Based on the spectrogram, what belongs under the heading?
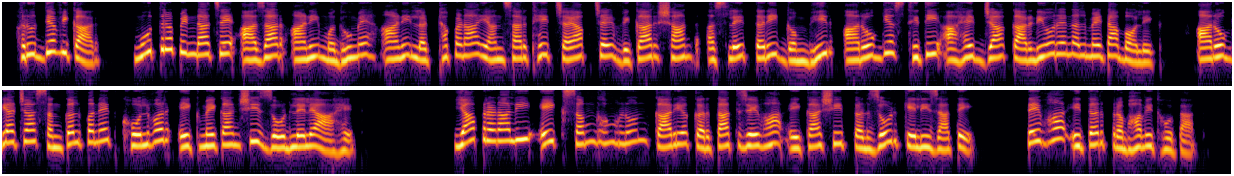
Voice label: Female Marathi

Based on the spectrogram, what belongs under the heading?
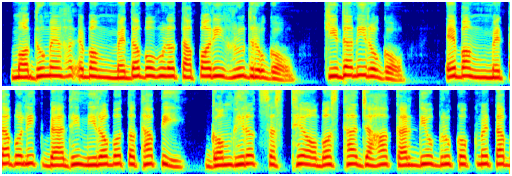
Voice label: Female Odia

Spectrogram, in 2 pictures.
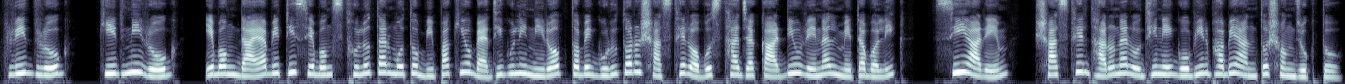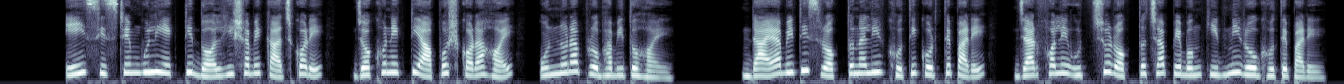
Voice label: video Female Bengali

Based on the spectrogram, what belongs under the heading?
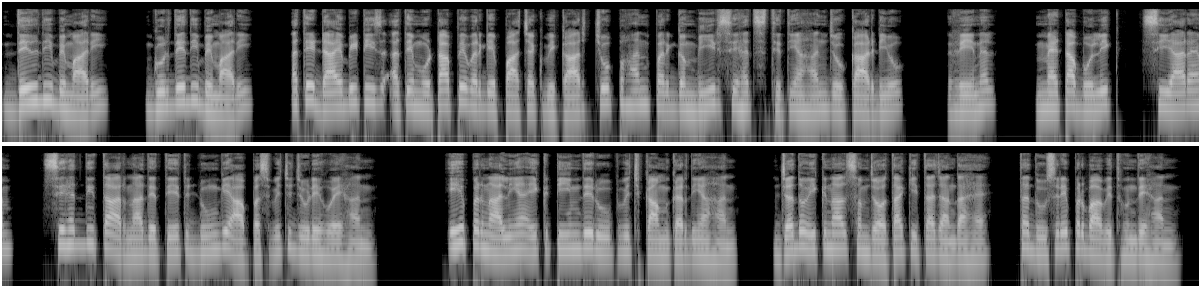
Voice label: Male Punjabi

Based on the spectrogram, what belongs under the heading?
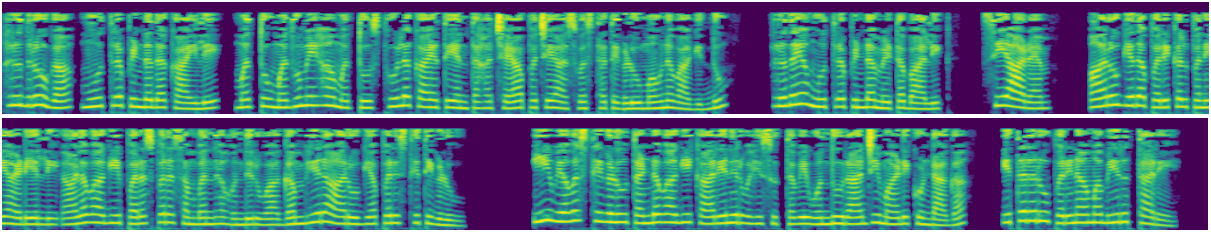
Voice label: video Female Kannada

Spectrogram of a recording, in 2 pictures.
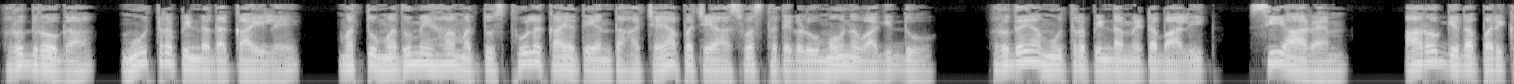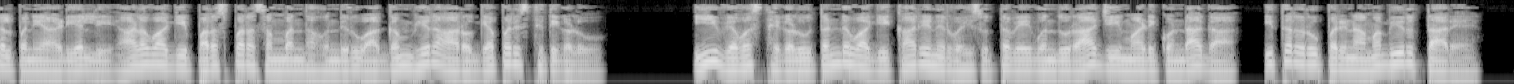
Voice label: video Male Kannada

